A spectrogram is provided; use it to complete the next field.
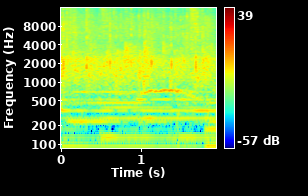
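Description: A church audience cheers and stomps during an altar call in a dense, continuous roar of crowd noise, with sustained organ-like music tones running underneath throughout.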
